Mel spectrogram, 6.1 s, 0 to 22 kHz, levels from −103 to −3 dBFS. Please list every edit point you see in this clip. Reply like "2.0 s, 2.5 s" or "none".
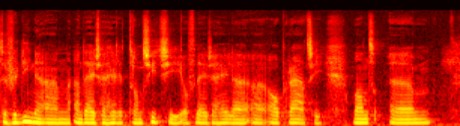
0.9 s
